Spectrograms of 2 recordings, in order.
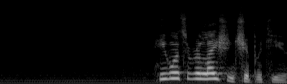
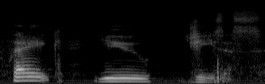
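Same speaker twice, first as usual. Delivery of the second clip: quiet thanks; 7 semitones lower, 7 dB quieter, slower than usual. Real, not acted.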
